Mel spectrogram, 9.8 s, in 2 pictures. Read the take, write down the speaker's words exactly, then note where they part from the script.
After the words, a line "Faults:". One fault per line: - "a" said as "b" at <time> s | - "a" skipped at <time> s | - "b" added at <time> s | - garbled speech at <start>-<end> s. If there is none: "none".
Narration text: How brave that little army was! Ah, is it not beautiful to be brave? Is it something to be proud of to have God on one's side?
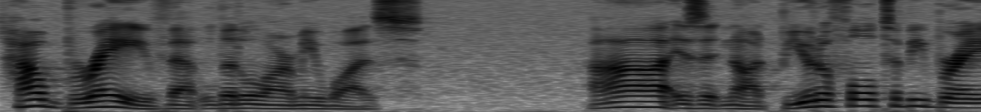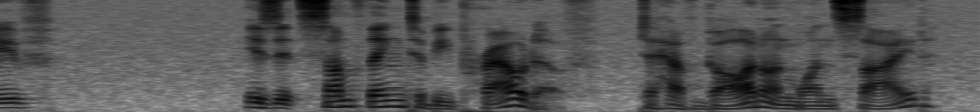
How brave that little army was! Ah, is it not beautiful to be brave? Is it something to be proud of to have God on one's side?
Faults:
none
